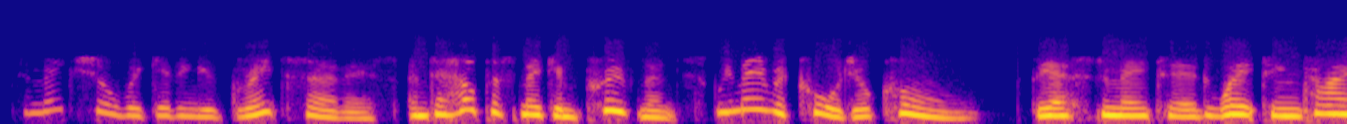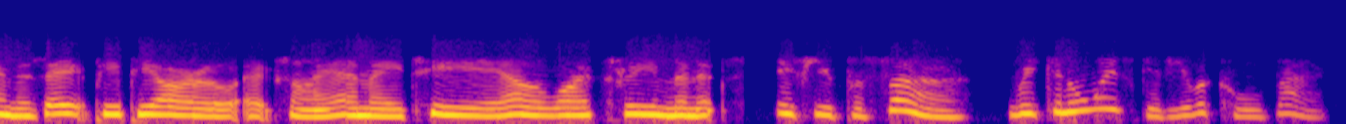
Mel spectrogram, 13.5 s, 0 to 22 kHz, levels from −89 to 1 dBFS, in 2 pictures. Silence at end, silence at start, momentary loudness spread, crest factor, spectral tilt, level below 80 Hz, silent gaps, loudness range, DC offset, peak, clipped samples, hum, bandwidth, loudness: 0.15 s; 0.15 s; 15 LU; 14 dB; -12 dB/octave; -54 dBFS; none; 5 LU; under 0.1%; -2 dBFS; under 0.1%; none; 3.7 kHz; -17 LUFS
